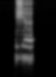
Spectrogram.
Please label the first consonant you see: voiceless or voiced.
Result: voiced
